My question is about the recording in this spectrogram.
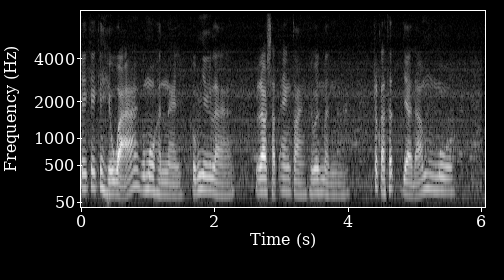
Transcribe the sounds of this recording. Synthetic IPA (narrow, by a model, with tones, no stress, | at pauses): kaː˨˦jkaː˨˦jkaː˨˦jɦḭ˧˨əwkwaː˧˩kṵ˧˩˥əmo˧ɦï˨˩ŋ̟na˨˩jkʊ̰˧˥ŋ͡mɲɨ˧laː˨˩ | zaː˧wsa˨˩t̚ʔaː˧nt̪waː˨˩nt̪ʰi˨˩ɓe˧nmï˨˩ŋ̟ | zə˦˥laː˨˩t̪i˦˥k̟̚vaː˨˩ɗa̰ː˧˥mu˧ə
